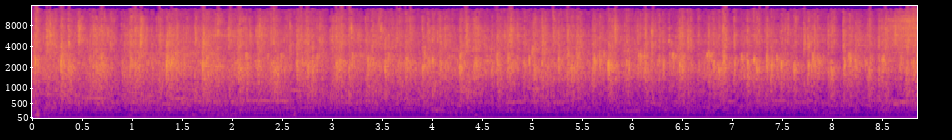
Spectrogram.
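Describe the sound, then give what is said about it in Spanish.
A church audience applauds during a worship service, a faint, sustained stretch of many hands clapping steadily at an even level for about nine seconds. “Démosle un aplauso de victoria a Cristo.”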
